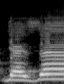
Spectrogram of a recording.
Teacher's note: Bila kita wakaf kata ulama, kamu kena jadikan dia dua harakat mad iwad.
